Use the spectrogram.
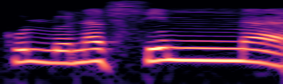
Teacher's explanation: تنوين كسر جاء بعده حرف الميم الحكم التجويدي إدغام بغنة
